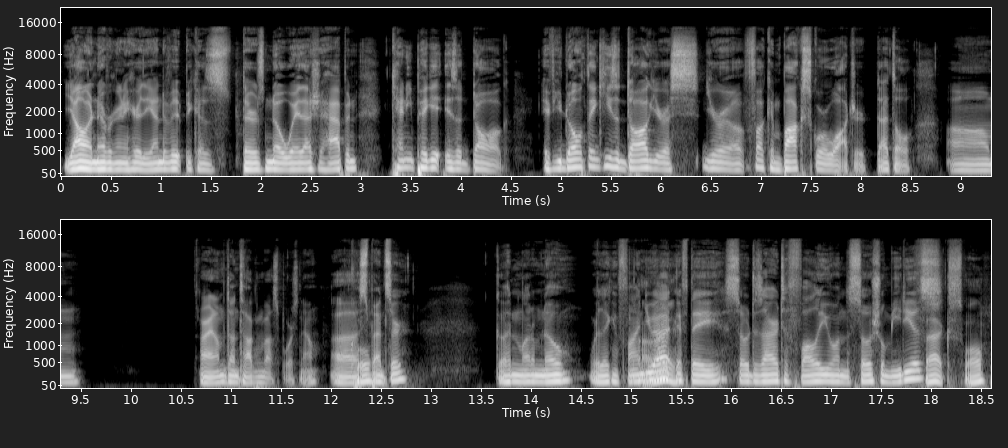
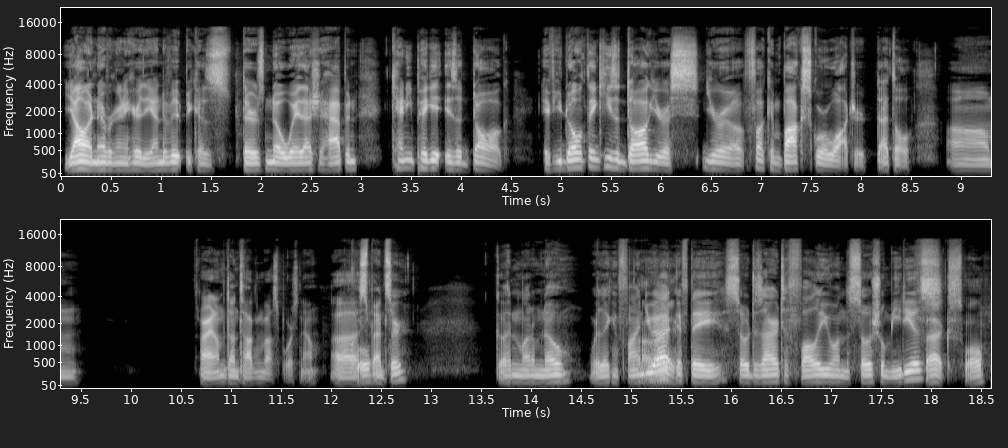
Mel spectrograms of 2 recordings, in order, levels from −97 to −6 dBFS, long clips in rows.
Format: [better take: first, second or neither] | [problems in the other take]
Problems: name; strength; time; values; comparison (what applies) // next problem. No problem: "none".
first | thin; somewhat; fading below 300 Hz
